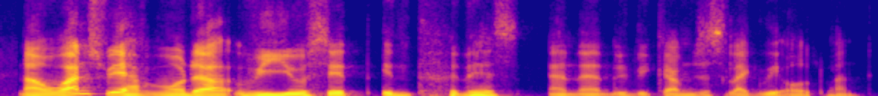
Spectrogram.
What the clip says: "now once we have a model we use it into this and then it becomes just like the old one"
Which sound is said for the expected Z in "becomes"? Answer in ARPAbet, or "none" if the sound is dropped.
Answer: none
